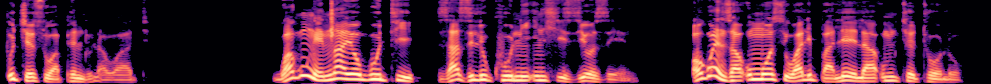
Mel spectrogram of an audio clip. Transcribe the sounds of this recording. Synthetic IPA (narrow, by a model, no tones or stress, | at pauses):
ud̥ʒ̥ʱesuwapʰendʱula̰waːtʰi̥ | ɣwaɣuŋɛŋ͡ǁajoɣutʰi | zazilikʰuniʔinɬizijɔzḛːnu | ɔɣwɛnd͡zʱaʔumosiwalib̥ʱalɛlaʔum̩tʰɛtʰɔːlɔ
